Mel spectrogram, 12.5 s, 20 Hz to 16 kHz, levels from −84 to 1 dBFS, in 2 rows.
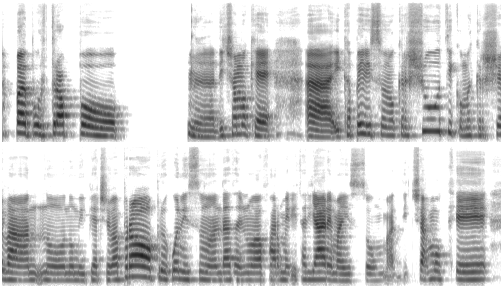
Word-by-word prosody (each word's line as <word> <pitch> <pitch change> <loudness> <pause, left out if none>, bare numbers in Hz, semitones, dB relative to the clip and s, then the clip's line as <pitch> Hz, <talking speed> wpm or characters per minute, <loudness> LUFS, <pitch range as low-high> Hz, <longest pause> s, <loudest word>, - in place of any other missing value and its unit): poi 260 -1 +8
purtroppo, 225 -6 +1 0.7
ehm, 170 -8 -5
diciamo 230 +6 -2
che, 190 -6 +2 0.4
ehm, 165 -4 +7
i 170 - -2
capelli 235 +2 -2
sono 215 -3 -7
cresciuti 305 +8 -4
come 200 -5 -9
cresceva 195 -2 -1
no, 180 -1 -8
non 180 0 -9
mi 175 -1 -11
piaceva 185 +1 -6
proprio, 260 -5 +4
quindi 210 -2 -6
sono 195 -1 -8
andata 190 +1 -4
di - - -10
nuovo 185 0 -4
a 185 - -1
farmeli 185 +1 -8
tagliare 195 -1 +4
ma 175 -1 -3
insomma, 170 0 -10
diciamo 220 -8 -7
che 200 -1 +1
195 Hz, 140 wpm, -21 LUFS, 185-225 Hz, 0.7 s, poi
